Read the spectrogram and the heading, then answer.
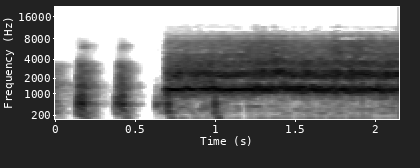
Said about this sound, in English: You heard them brakes screeching? No. I heard them.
